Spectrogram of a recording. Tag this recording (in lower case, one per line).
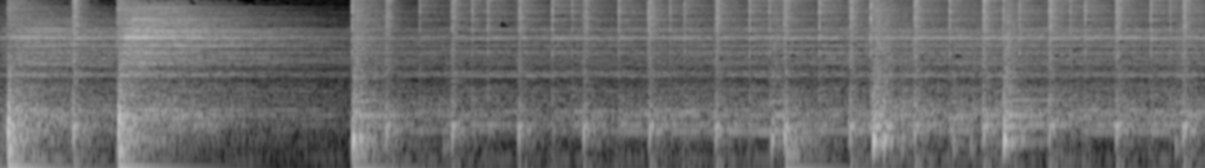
playing cymbal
